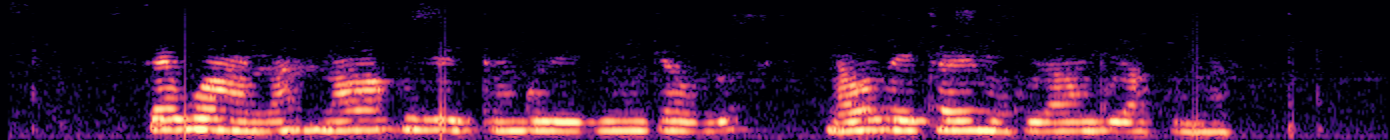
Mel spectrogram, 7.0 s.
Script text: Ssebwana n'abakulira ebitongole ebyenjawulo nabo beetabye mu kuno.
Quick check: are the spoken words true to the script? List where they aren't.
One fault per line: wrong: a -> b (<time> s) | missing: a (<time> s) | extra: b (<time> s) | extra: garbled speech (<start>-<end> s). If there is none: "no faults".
extra: kulambula (5.1 s)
